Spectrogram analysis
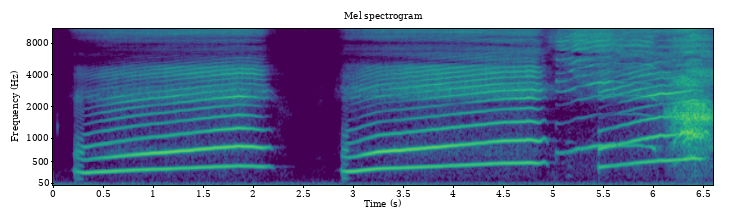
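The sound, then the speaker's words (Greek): A person imitates a cat, letting out two long, drawn-out meows with a slowly rising pitch, followed by a shorter, rougher meowing sound at the end. “Και άρχισα να νιαουρίζω.”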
